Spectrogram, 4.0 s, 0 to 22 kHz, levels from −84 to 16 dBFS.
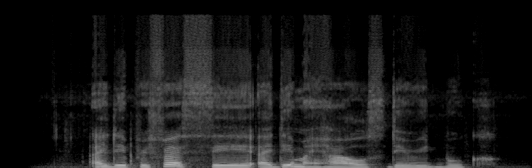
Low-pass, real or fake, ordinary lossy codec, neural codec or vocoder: none; fake; none; vocoder, 48 kHz, 128 mel bands, Vocos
